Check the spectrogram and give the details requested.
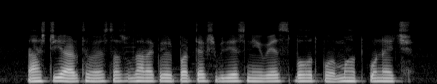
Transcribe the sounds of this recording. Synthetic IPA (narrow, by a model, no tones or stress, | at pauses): ɾaːʃʈɾijəɐɾt̪ʰəʋjəʋs̬t̪ʰasud̪ʱaːɾəklelpɾət̪jəkʃʋɪd̪eːsniʋesbəɦut̪mɐɦət̪wə̥puɾnɛt͡ʃʰ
